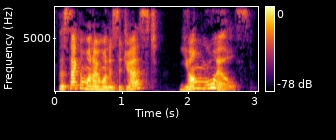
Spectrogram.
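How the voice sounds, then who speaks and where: Lively woman hosting an English podcast. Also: high-pitched, a little slow. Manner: lively, expressive, addresses listener directly. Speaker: English teacher and podcast host. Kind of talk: solo podcast lesson, chatty advice.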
